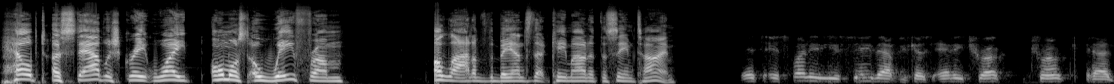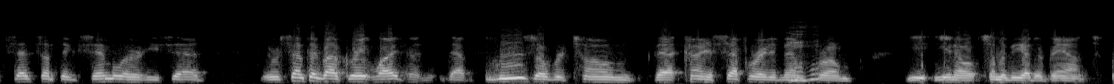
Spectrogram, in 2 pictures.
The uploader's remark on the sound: called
